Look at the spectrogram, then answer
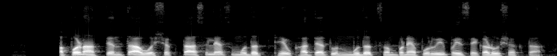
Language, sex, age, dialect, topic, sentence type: Marathi, male, 36-40, Standard Marathi, banking, statement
